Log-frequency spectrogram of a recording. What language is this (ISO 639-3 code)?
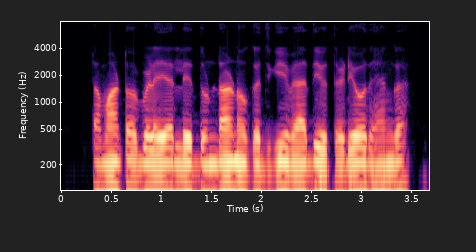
kan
